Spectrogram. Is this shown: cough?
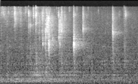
no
